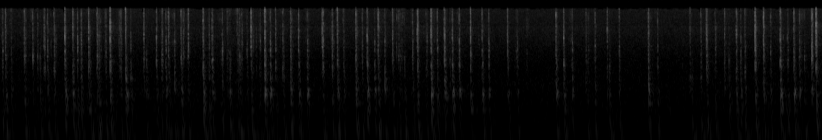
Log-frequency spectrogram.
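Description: Fingertips type continuously on the backlit keyboard of a MacBook Pro, plastic keycaps set in an aluminum body. The result is a dense, steady stream of short, dry key taps with bright clicky edges over a soft low thump, each tap fading almost instantly.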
